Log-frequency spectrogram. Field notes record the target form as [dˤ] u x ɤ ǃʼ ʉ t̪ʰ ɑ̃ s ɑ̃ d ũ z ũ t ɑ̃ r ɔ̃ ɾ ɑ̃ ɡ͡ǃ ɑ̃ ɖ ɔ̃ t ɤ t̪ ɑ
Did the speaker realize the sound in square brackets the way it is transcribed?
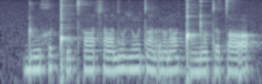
no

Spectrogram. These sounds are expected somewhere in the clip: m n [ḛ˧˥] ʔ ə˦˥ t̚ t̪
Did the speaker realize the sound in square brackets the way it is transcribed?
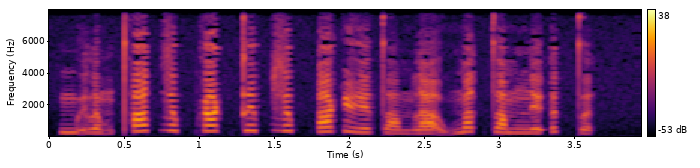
no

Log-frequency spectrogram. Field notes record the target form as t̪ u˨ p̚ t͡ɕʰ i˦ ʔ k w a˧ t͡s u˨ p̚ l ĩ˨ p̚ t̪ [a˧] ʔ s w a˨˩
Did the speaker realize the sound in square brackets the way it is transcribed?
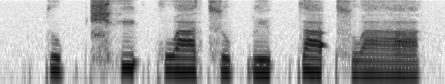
no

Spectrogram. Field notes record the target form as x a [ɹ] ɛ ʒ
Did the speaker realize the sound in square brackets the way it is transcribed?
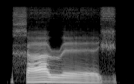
yes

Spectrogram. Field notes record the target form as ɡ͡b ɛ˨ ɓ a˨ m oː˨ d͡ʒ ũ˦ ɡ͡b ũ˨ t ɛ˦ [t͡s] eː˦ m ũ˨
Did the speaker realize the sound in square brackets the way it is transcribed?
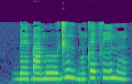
yes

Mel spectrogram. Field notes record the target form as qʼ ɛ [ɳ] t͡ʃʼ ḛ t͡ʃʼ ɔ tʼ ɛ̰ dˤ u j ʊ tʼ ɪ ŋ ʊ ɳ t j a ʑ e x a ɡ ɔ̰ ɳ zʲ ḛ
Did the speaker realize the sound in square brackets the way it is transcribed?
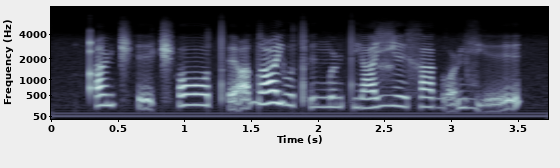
yes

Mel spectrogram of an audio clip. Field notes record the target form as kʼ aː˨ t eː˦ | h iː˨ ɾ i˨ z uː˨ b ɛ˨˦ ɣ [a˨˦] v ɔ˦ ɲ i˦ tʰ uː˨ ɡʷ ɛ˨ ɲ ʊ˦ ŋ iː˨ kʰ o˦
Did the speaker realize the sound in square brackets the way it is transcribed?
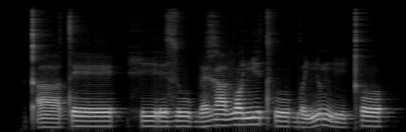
no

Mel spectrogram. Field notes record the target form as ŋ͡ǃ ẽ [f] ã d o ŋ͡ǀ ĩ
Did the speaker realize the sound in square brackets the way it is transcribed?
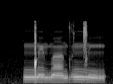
no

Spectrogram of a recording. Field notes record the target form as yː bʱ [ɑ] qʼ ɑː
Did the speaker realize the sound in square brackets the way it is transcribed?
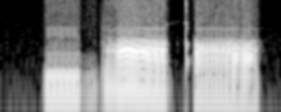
no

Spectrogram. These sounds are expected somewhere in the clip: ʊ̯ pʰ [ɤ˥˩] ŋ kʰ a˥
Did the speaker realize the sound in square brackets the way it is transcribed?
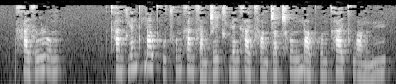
no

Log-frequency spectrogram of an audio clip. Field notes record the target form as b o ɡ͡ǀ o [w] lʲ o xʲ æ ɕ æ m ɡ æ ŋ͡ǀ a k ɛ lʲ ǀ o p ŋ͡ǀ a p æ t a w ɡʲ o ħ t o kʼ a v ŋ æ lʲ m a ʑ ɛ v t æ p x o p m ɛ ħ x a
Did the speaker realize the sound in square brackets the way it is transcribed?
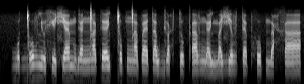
no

